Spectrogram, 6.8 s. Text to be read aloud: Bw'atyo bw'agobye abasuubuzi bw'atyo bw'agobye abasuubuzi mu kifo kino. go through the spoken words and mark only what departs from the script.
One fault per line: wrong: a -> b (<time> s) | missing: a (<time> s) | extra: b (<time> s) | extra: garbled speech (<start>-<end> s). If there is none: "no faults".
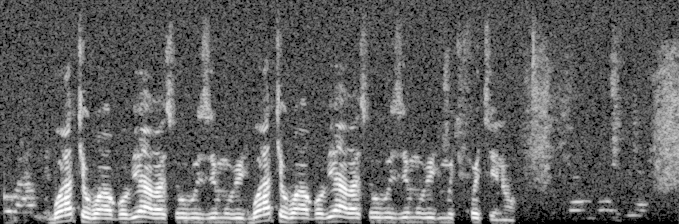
no faults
